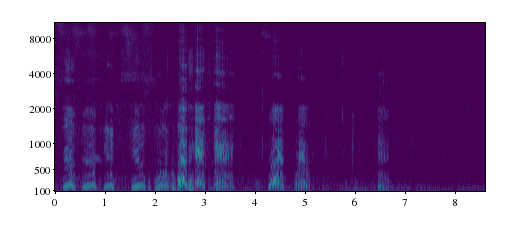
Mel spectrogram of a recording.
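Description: Macaques calling while feeding: a run of short pitched calls, closely spaced at first and loudest between about two and three and a half seconds in, then a few single calls that thin out and stop after about seven seconds.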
